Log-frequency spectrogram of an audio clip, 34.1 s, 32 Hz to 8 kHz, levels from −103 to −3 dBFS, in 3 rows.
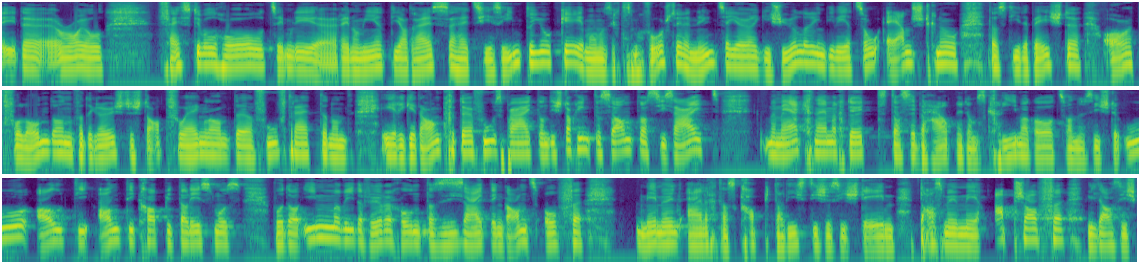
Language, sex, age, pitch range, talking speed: German, male, 30-49, 105-125 Hz, 170 wpm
